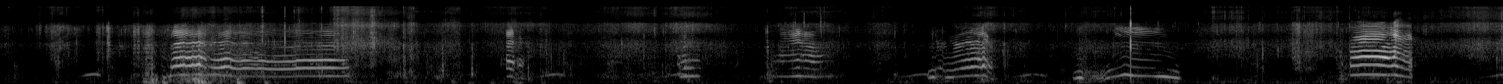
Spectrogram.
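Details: Goat being eaten alive by a Komodo dragon, giving repeated wavering, strained bleats of varying length, some rising and falling sharply, with voices audible between cries.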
